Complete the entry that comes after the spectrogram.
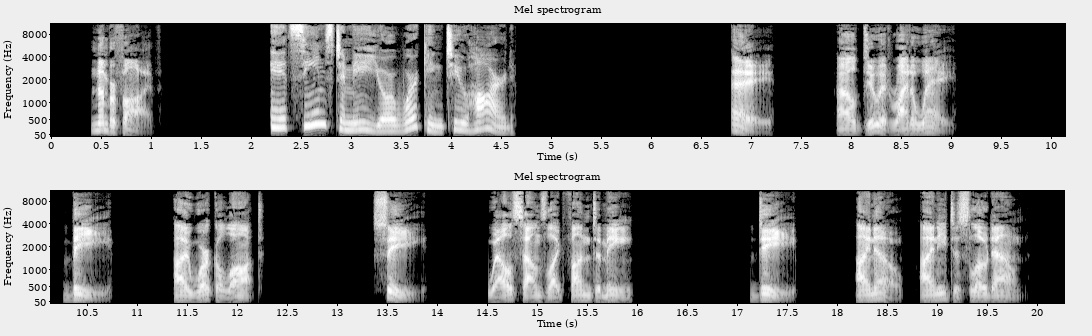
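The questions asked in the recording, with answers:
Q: It seems to me you're working too hard.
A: D: I know, I need to slow down.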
